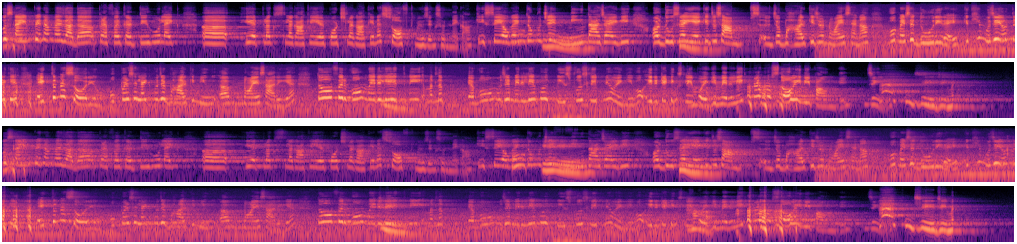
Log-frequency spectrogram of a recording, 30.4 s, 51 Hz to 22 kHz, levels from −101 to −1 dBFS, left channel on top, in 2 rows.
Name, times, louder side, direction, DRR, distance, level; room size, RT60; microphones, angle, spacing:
voice 1, 0.0-15.4 15.7-21.8 22.2-28.4, left 8 dB, 50° left, 15 dB, 0.3 m, -28 dB
voice 2, 7.6-8.9 10.2-10.6 15.3-15.4 20.9-21.3 25.5-25.8 26.4-26.9 28.3-29.5, right 6 dB, 80° right, 9 dB, 0.4 m, -31 dB
sound 1, 12.2-25.3, left 1 dB, 85° left, 1.8 m, -41 dB
12.0 x 10.5 x 8.0 m, 2.5 s
head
